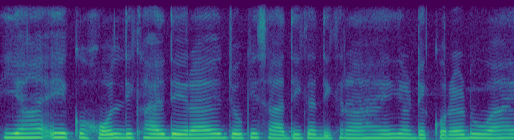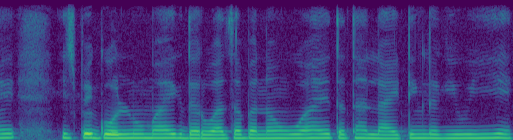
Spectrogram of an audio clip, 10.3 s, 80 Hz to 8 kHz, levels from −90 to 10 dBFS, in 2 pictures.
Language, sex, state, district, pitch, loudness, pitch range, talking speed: Hindi, female, Bihar, Begusarai, 220 Hz, -21 LUFS, 210-225 Hz, 180 wpm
